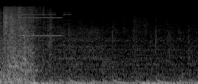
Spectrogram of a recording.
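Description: A loud burst at the start, like a gunshot in the Cyberpunk 2077 video game as an enemy shoots himself, followed by a rumbling, mechanical rattle trailing off.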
